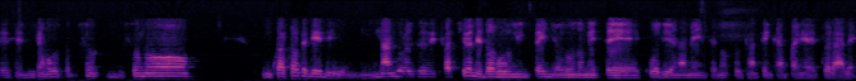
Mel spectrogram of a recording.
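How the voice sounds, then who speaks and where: Fairly quick delivery with fairly even intonation, broken by long, frequent pauses. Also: man, fairly low pitch for a man. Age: 40s. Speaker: political candidate. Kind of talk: radio interview.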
